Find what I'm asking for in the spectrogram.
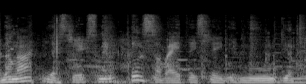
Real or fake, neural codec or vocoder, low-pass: fake; codec, 24 kHz, 0.9 kbps, WavTokenizer, medium music audio release; 10.8 kHz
